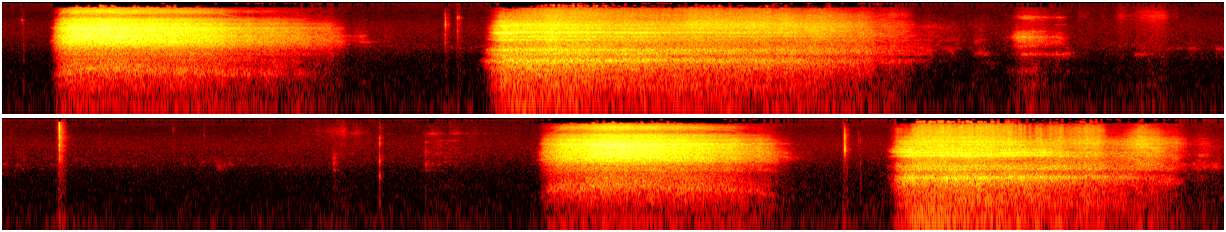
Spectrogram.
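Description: Slow, deep breaths in a breathing exercise: two full cycles of long, airy inhales and exhales, each lasting several seconds, separated by a long quiet pause with faint clicks.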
